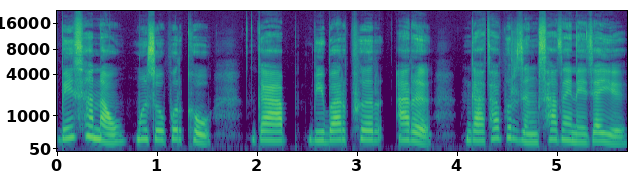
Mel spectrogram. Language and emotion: Bodo, neutral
